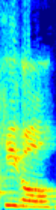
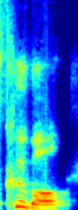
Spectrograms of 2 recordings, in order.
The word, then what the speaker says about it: kugel: probably pronouncing this wrong kugel not kegel not kegel everyone not kegel it's google so uh we'll have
